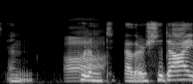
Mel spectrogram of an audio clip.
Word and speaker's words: Shaddai: By the way, if you see Shaddai, that's pronounced Shaddai. – Shaddai.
